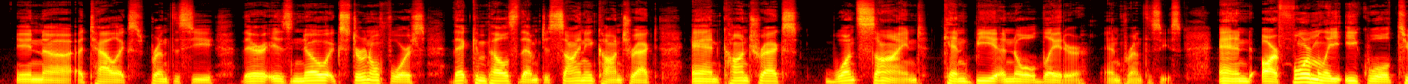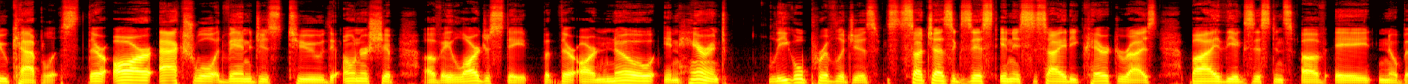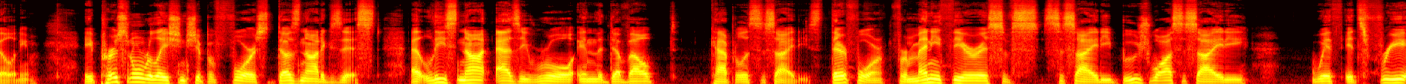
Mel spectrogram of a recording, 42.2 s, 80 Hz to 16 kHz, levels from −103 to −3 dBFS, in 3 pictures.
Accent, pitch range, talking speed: American, 95-120 Hz, 130 wpm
